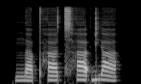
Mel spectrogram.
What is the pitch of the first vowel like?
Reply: low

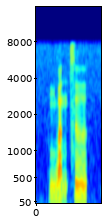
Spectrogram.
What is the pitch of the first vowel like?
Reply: low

